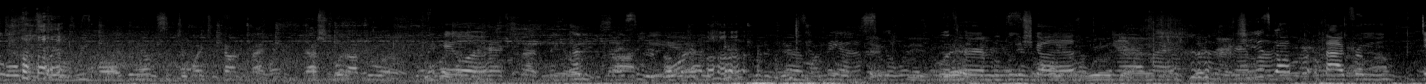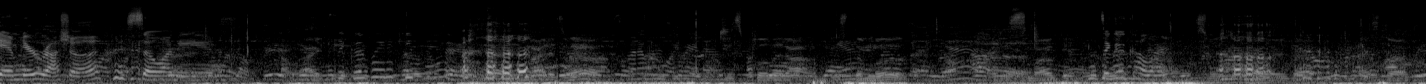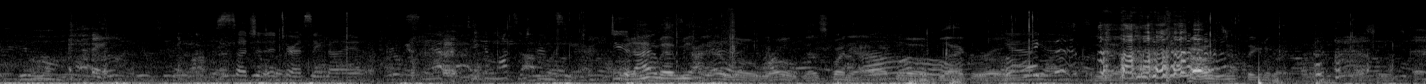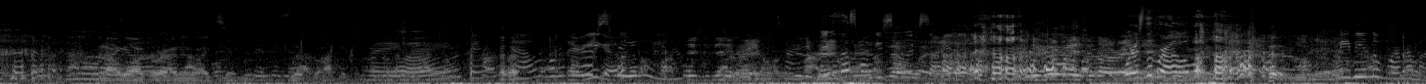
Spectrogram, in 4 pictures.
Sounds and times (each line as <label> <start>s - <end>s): individuals talk 0.0s - 57.0s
